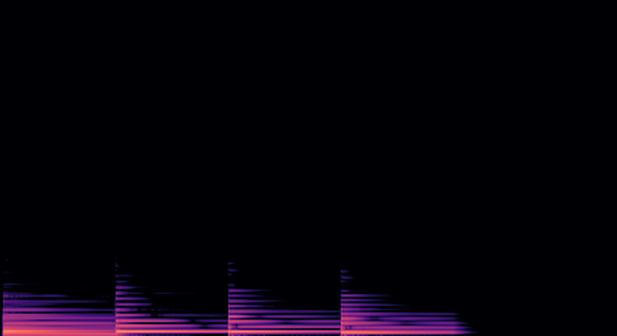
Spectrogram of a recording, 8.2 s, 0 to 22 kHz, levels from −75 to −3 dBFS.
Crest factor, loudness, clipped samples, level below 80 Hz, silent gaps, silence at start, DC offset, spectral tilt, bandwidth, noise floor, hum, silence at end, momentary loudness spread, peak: 16 dB; -30 LUFS; under 0.1%; -68 dBFS; none; 0 s; under 0.1%; -8 dB/octave; 4.4 kHz; -78 dBFS; none; 2.1 s; 13 LU; -16 dBFS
